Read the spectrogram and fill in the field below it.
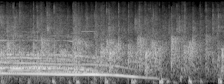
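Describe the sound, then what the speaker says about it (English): Audience applause at a comedy show, dense clapping running steadily throughout while a sustained voice or tone glides downward over it in the first second and a half. "Big round of applause for you guys."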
